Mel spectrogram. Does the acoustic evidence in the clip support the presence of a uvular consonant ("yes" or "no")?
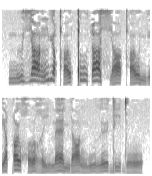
yes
